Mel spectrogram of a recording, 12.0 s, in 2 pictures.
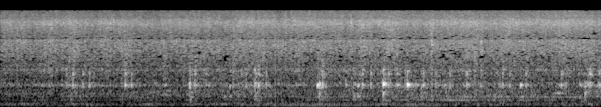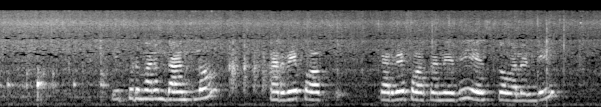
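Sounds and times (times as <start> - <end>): onions sizzling in hot oil: 0.0 - 12.0
wooden spatula scraping a pan: 0.6 - 7.1.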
